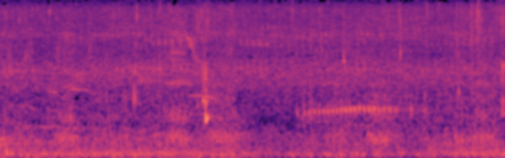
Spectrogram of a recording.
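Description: Faint water trickling and dripping, with one sharp click about two seconds in and a short, even trill about three seconds in.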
